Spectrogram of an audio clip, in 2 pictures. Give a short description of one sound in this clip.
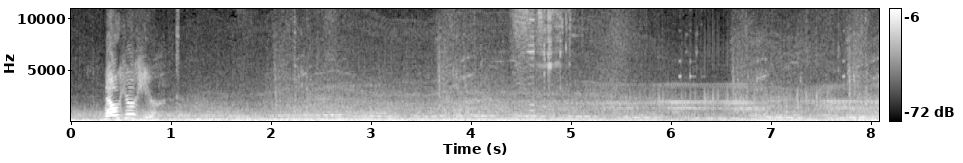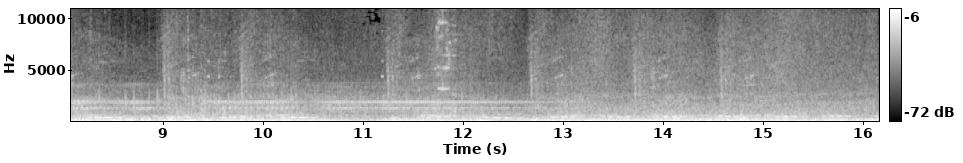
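A vehicle engine hums and revs up and down as it drives.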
